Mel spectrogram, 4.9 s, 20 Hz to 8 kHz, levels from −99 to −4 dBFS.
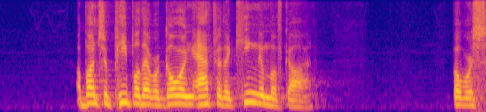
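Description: A speech recording with aliasing from start to finish: high content was folded back around 8 kHz, pointing to a 16 kHz resample with no low-pass first. Sibilants turn gritty and metallic, and a spectrogram shows mirrored energy, roughly 20 dB down, running hard up to the 8 kHz edge.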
